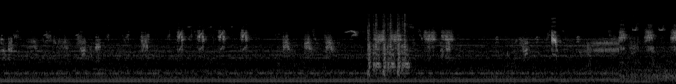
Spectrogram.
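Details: An Oriental reed warbler sings a continuous run of rasping, croaking notes, broken by a short broadband rattle, over a steady low hum.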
